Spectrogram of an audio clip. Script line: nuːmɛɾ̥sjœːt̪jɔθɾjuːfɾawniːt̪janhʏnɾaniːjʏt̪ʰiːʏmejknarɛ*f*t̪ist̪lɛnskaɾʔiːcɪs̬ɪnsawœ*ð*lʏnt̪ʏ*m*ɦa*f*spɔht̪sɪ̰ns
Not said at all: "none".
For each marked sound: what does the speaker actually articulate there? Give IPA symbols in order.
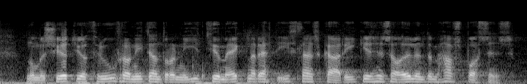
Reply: h, ð, m, f

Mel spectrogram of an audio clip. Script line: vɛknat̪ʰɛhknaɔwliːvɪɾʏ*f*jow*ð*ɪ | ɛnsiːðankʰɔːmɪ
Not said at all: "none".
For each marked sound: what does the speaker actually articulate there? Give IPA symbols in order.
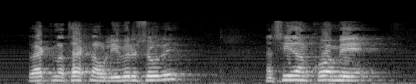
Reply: s, ð

